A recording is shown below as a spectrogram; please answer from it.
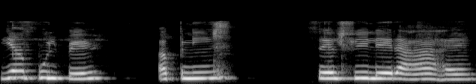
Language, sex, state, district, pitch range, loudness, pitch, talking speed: Hindi, male, Uttar Pradesh, Ghazipur, 255-290 Hz, -13 LUFS, 275 Hz, 115 wpm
